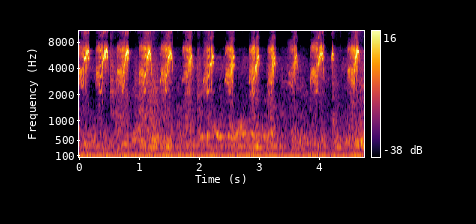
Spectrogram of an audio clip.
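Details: Streak-eared Bulbul (Pycnonotus conradi/blanfordi) nestling, 11 days old, eyes opened at 7 days, Ubon Ratchathani, Thailand, 13 April 2023: thin, high, scratchy begging chirps about three a second over a low steady hum, begging for food.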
